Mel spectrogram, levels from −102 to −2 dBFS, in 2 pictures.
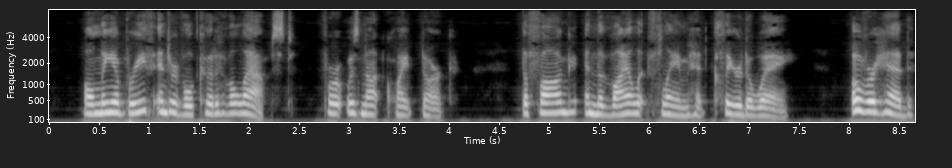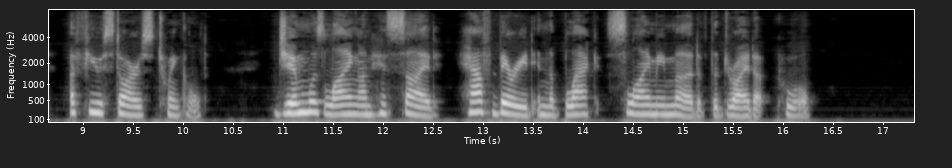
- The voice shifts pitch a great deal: No, average, 3.3 semitones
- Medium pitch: No, high, 200 Hz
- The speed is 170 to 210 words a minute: No, average, 155 wpm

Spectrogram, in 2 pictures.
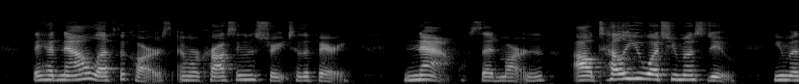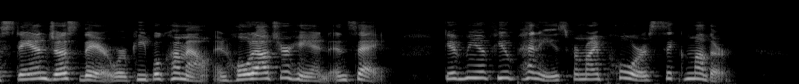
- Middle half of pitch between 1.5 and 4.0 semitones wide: No, average, 4.8 semitones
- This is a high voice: Yes, high, 220 Hz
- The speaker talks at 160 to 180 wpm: No, average, 190 wpm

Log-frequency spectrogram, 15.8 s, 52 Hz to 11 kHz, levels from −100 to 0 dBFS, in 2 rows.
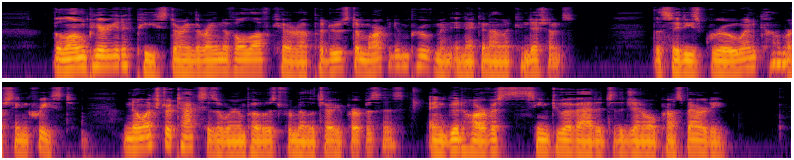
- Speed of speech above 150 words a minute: Yes, average, 165 wpm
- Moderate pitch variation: Yes, average, 3.3 semitones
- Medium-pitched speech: No, very low, 90 Hz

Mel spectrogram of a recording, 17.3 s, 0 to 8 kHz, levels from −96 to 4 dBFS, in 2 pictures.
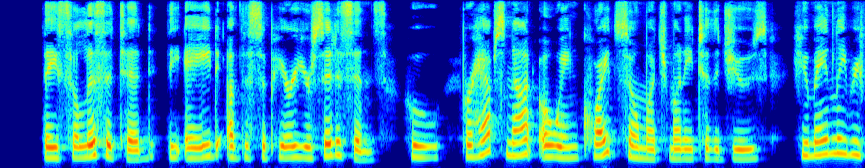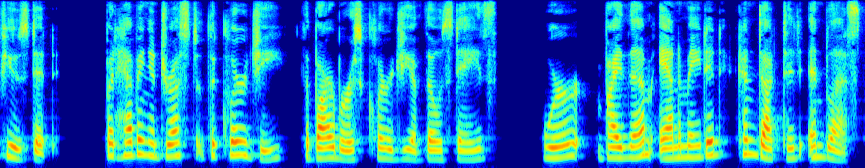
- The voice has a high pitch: Yes, high, 200 Hz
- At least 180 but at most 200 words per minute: No, average, 140 wpm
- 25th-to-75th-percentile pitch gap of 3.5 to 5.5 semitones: Yes, average, 4.6 semitones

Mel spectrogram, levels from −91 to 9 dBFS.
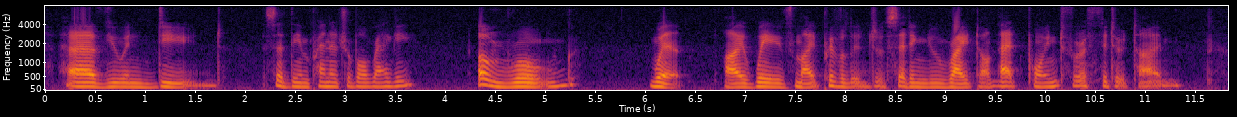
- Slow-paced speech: Yes, slow, 125 wpm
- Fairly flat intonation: Yes, narrow, 2.3 semitones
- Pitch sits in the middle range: Yes, medium, 145 Hz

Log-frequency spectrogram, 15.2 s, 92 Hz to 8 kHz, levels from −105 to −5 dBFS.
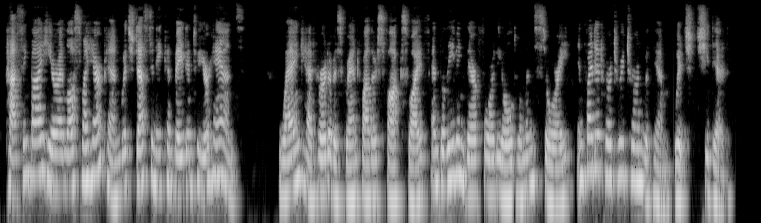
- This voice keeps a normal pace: Yes, average, 150 wpm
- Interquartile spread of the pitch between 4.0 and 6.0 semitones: Yes, average, 5.3 semitones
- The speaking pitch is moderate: Yes, medium, 175 Hz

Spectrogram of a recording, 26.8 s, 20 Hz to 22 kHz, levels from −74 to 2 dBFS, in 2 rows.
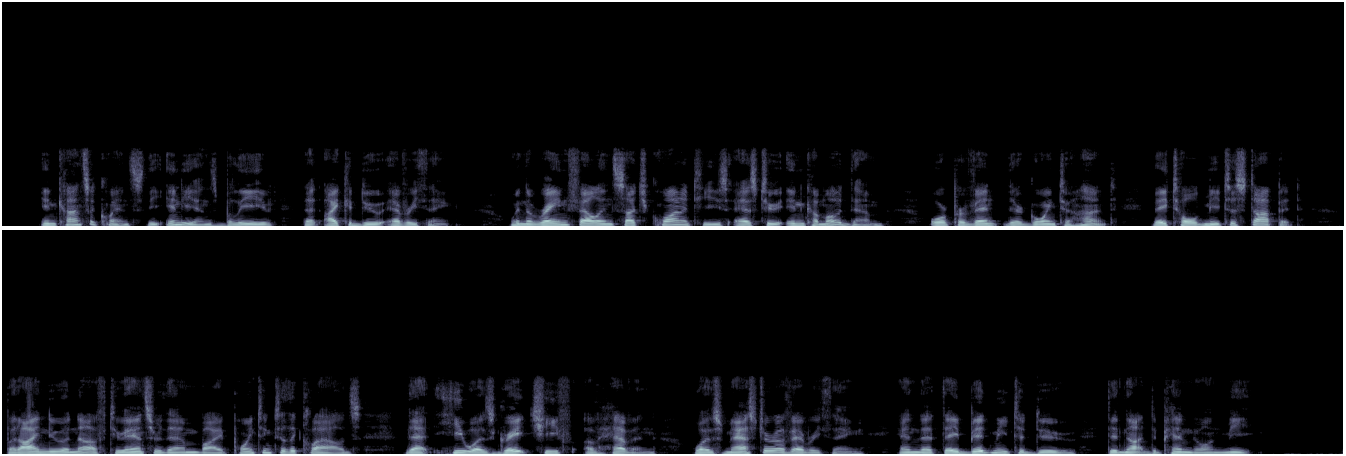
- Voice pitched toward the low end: Yes, low, 125 Hz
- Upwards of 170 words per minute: No, average, 150 wpm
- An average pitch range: Yes, average, 4.6 semitones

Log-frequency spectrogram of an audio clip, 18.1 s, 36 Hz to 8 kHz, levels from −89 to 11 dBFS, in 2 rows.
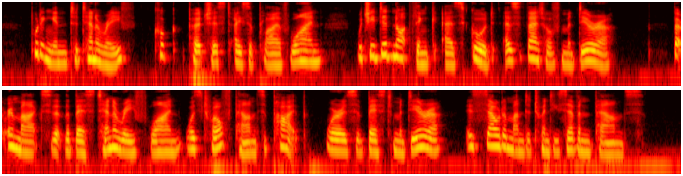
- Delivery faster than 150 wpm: No, average, 140 wpm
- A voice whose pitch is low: No, medium, 170 Hz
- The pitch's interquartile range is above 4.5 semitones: No, average, 3.9 semitones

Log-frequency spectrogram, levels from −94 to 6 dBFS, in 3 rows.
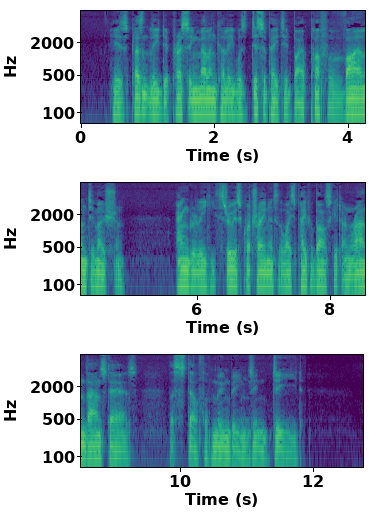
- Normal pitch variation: Yes, average, 3.5 semitones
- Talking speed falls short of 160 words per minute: Yes, average, 140 wpm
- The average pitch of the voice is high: No, very low, 85 Hz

